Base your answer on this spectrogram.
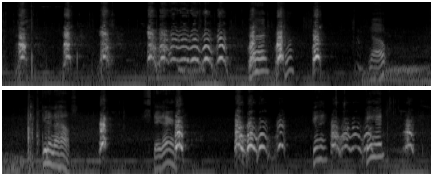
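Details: Two dogs in Alabama barking and baying in bursts: short sharp barks mixed with long wavering, quavering howls, spaced irregularly with brief pauses, over a low steady hum.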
